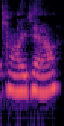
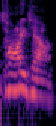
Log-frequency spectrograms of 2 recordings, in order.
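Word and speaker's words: Taneytown: So there's this place in Maryland called Tawny Town, right? It's spelled Taney. It's spelled Taney. It's spelled Taney town, right? Taney Town. Ugh.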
